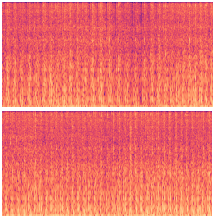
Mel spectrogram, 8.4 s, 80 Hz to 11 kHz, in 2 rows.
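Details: 1977 Kawasaki KZ650 B1 four-cylinder running without its airbox. Uneven, lumpy idle pulsing about three times a second that stalls when given throttle; one cylinder isn't firing.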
